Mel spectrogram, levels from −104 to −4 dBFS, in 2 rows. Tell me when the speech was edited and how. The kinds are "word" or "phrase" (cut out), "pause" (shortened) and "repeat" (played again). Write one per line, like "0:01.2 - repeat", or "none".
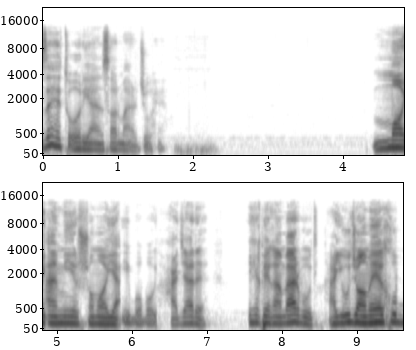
0:04.8 - word
0:05.8 - word
0:06.3 - phrase
0:07.2 - pause
0:07.7 - word
0:08.5 - word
